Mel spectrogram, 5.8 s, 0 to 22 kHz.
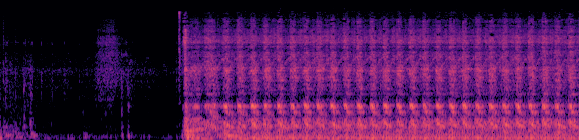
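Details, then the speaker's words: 2004 Renault Trafic 1.9 dCi diesel crank-no-start: steady cranking about four beats a second, never catches; diagnostics show engine synchronization not achieved, fault code DF195, suspected timing signal issue. "but either way it looks like we've got an issue with the timing on the engine"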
